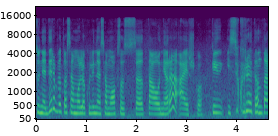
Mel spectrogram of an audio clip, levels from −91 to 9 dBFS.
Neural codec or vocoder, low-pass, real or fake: none; 14.4 kHz; real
